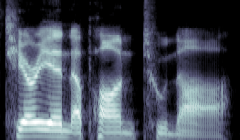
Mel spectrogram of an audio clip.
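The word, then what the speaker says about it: Túna: you put the syllable along the wrong emphasis. it's Tirion upon Tuna.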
